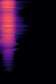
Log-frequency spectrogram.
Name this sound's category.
Sound effects > Human sounds and actions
